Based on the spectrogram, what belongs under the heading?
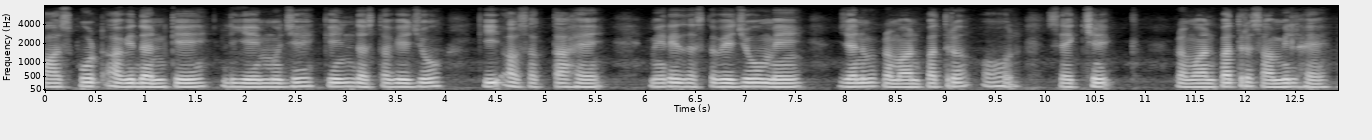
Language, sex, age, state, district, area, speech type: Hindi, male, 18-30, Madhya Pradesh, Seoni, rural, read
